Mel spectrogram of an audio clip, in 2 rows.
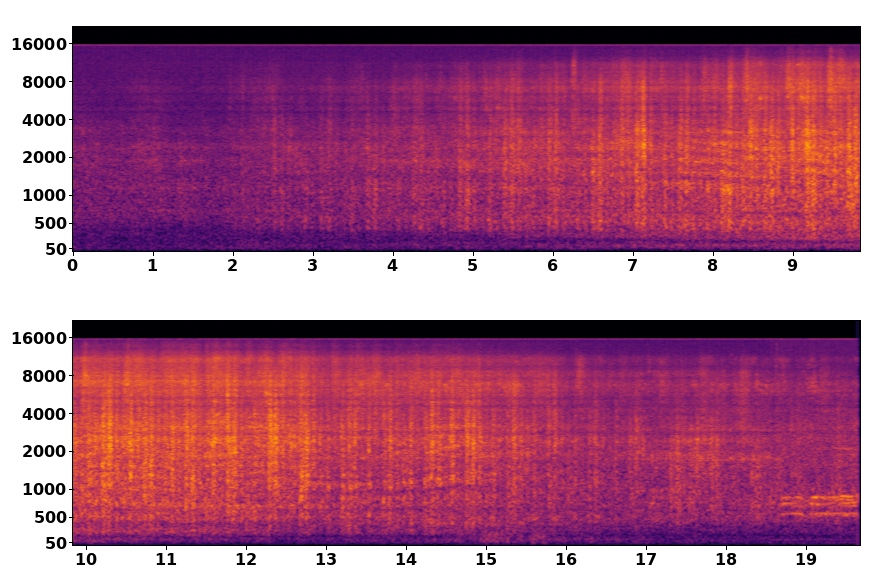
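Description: LNER A4 Pacific steam locomotive 60009 'Union of South Africa', a three-cylinder 4-6-2, passing at speed. Its exhaust and running noise grow steadily louder as it approaches, peak about halfway through as it goes by, then fade as it draws away.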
